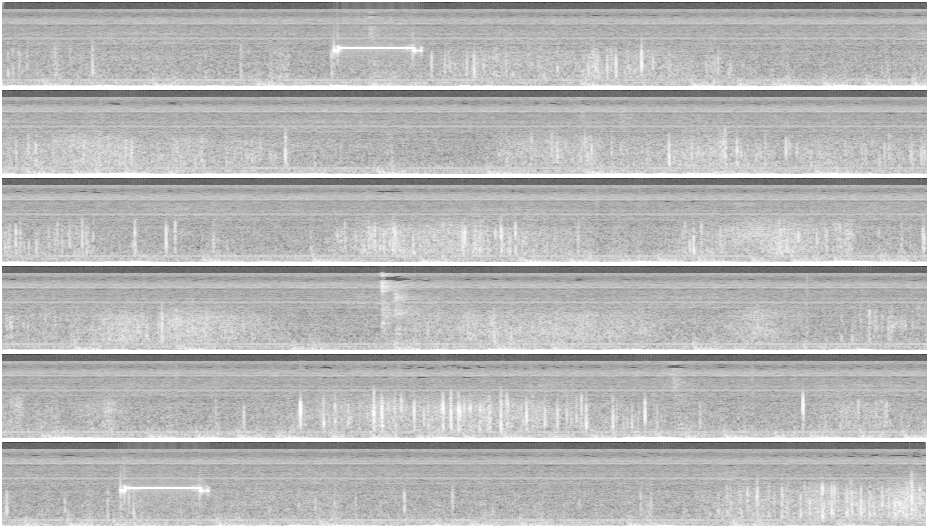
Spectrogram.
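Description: Fluorescent ceiling lights hum steadily.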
